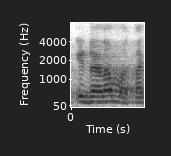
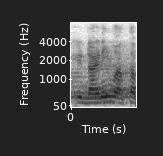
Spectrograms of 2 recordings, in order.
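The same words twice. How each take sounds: First: इडाणा ending in a long "aa"; correct name form. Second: इडाणी ending in a long "ee"; mistaken name form. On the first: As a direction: say इडाणा with a final -aa, not -ee. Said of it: "केवल और केवल इडाणा माता के नाम से". (इडाणा, अंत में लंबा "आ" के साथ) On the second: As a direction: say इडाणी with a final -ee, as people mistakenly do. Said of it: "लेकिन वो गलत है". (इडाणी, अंत में लंबी "ई" के साथ) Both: Shown as a demonstration.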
